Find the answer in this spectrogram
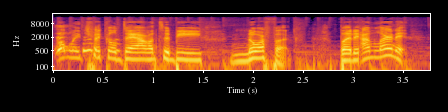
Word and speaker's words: Norfolk: And if you say Norfolk, the people who live there will laugh at you because that is not how you pronounce Norfolk. It's actually Norfolk. Norfolk is how you say it.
